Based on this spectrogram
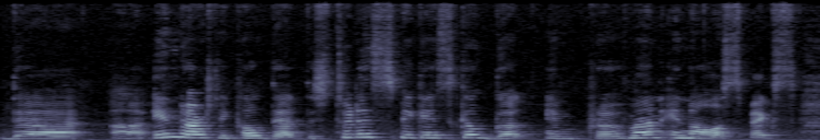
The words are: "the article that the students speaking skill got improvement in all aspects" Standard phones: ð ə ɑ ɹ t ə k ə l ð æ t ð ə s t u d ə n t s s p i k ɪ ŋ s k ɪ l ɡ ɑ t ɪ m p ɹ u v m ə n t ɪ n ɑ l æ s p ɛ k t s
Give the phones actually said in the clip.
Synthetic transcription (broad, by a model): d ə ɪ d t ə k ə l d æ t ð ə s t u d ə n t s s p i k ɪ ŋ s k ɪ l ɡ ɑ t ɪ m p ɹ u v m ə n t ɪ n ɑ l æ s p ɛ k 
